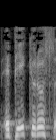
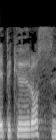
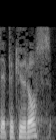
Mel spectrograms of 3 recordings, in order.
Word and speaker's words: Epikuros: Epikurus, eller Epikuros, hur den uttalas, Epikuros, han föddes 341 före Kristus på Samos och dog 270 före Kristus i Aten.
